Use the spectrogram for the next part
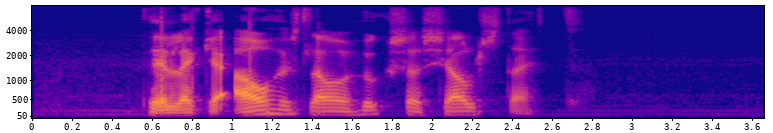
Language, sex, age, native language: Icelandic, male, 30-39, Icelandic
